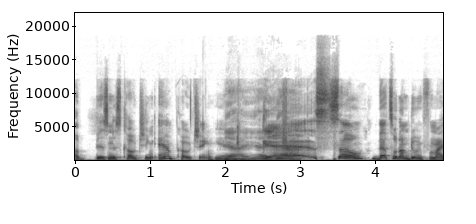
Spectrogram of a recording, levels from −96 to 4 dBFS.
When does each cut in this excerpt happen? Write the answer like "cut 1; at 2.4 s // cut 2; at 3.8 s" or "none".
cut 1; at 1.3 s // cut 2; at 3.9 s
